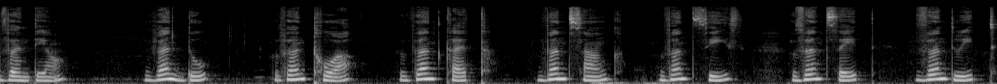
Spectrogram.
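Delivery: spaced French numbers for students to echo; repeat-after-me counting. Shown as a demonstration. Teacher leading students to repeat, slow and clear. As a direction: say each one clearly and wait. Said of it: "আমার সাথে বলুন".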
